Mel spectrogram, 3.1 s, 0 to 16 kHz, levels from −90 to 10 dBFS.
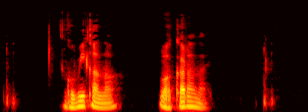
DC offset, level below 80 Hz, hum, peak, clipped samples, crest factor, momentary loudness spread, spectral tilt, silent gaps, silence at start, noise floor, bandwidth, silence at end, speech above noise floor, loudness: under 0.1%; -56 dBFS; none; -4 dBFS; under 0.1%; 24 dB; 16 LU; -8 dB/octave; none; 0.65 s; -63 dBFS; 9 kHz; 0.4 s; 39 dB; -26 LUFS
